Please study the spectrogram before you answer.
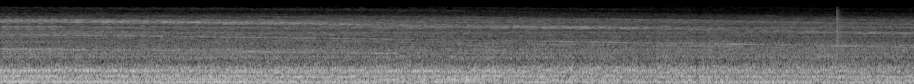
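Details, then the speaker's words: Hotpoint 9530 Electronic 1000 Plus washer, twin bedding load, after repair of burnt mains-lead neutral wire and new timer, second rinse spin: steady even spin, smooth motor whine, no thumping or wobble; well balanced. "I'm impressed with how smooth that spin actually is."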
